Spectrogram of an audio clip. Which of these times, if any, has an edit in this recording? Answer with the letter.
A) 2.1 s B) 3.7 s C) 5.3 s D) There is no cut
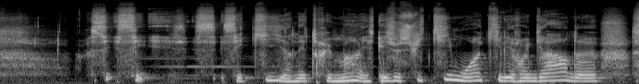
B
